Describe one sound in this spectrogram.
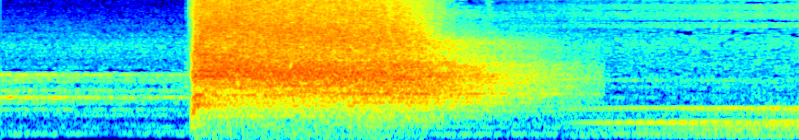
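A man shouts loudly and abruptly.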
